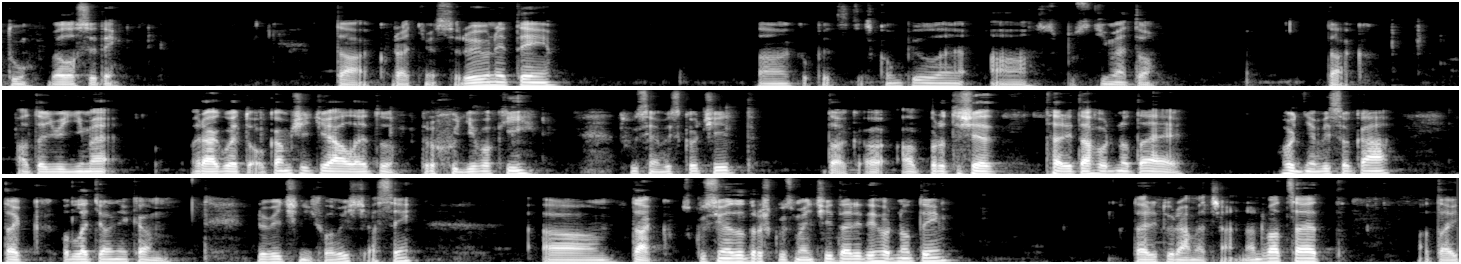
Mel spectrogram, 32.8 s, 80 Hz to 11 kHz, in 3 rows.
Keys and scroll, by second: 1.0 ctrl+s, 10.3-16.4 typing, 30.8 2, 31.0 0.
